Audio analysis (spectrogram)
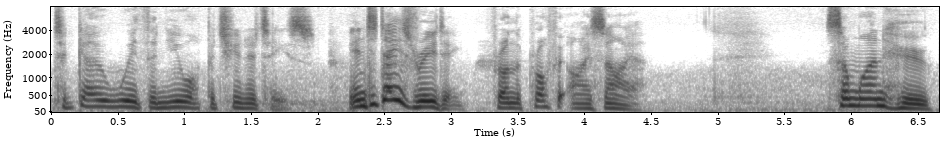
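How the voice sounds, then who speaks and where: Older English man, very animated delivery. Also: fairly high pitch, slightly rough. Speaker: church devotional presenter. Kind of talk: informal devotional talk with personal anecdotes.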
